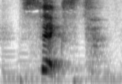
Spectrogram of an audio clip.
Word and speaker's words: sixth: Porque tem esse som de x, x, x, sixth, sixth. É numa respirada só.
